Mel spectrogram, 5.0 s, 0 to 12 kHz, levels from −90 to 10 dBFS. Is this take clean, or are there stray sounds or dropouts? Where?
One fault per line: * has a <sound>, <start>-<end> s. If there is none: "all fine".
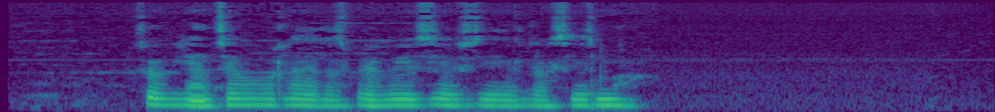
all fine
